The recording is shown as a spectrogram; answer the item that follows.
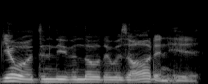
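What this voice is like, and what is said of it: Rocky Balboa movie character impression. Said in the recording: “my Rocky impression. It's going to be the worst one you hear tonight, I think. ... It wasn't that bad. It was okay.”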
